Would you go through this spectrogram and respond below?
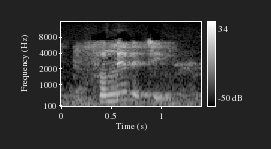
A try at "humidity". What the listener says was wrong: You've got the end, but that first syllable. Cover up everything but the first syllable. H-Y-O-O. That means you would say it exactly how that's spelled. Hue. So what they're saying is Y-O-O means that U has a long U sound.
